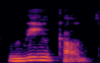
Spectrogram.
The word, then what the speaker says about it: wrinkled: Remember class ha this is a silent Word. We do not read or we do not sound water the word W. But when we spell it, it's there. But when we read it, it's silent W. That's why we read this as wrinkled.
